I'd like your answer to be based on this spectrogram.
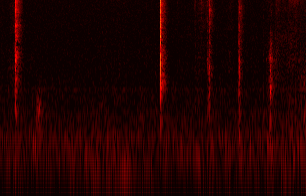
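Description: A hand with long white nails grips the page edges of an open, water-damaged glossy magazine and turns its crinkly pages. Six sharp, bright crackles stand out at irregular intervals, each dying away almost at once over a quiet, faint background hiss.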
